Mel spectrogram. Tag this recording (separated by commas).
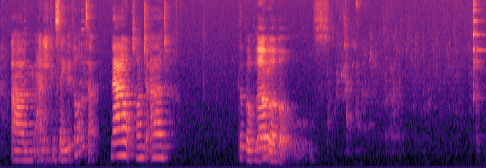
Speech, inside a small room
